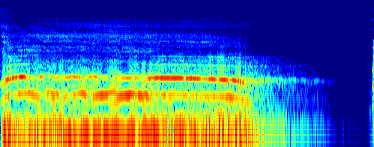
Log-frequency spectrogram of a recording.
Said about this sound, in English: As suddenly you, you step out of your, your tent and you let out a mighty howl to the moon.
